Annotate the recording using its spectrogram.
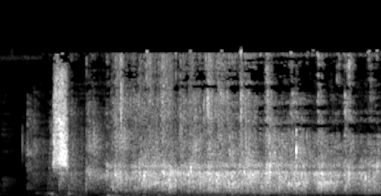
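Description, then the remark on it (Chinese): Applause from an audience starts abruptly after a brief quiet moment and carries on as a steady, dense wash of clapping at a fairly even loudness for several seconds. “为什么要鼓掌我也不知道，是更失语。”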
